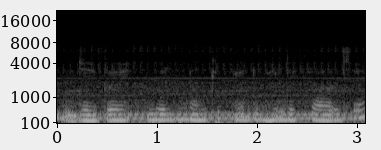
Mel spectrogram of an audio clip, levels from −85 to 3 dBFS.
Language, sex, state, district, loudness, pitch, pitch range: Maithili, female, Bihar, Vaishali, -35 LUFS, 165 Hz, 160-170 Hz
